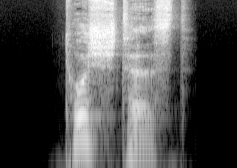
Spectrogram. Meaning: inflection of tuschen: 1. second-person singular preterite 2. second-person singular subjunctive II
- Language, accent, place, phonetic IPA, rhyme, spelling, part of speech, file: German, Germany, Berlin, [ˈtʊʃtəst], -ʊʃtəst, tuschtest, verb, De-tuschtest.ogg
